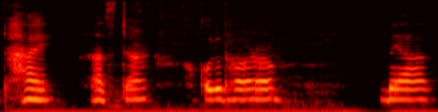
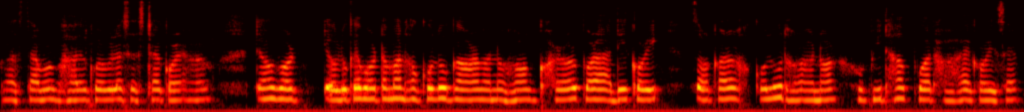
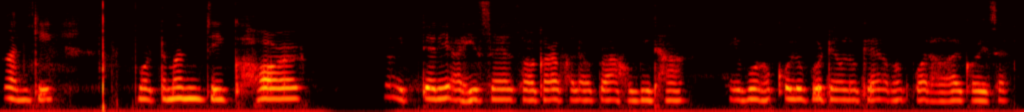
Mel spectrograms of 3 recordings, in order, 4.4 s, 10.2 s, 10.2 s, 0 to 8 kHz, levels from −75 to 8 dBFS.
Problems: constant background noise, background conversations at intervals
